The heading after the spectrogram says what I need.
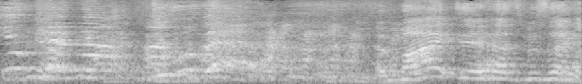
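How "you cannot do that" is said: high, slow, laughing outrage; outraged squeal. Real, not acted. Comic protesting eating a named pet, high and slow. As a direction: stretch out the indignation.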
